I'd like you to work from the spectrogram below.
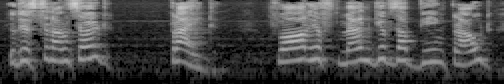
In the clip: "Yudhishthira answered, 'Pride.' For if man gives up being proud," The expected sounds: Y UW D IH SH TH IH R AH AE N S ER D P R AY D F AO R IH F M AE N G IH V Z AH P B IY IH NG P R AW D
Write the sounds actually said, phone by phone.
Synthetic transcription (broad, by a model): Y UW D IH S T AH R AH N S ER D P R AY D F AO R IH F M AE N G IH V Z AH P B IY IH NG P R AW D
